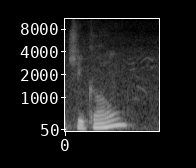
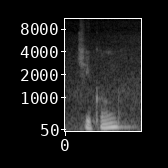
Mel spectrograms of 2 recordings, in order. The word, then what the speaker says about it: Qigong: Se pronuncia como Jinan Qigong pero en México podemos decir Chineng, Chikung. Y em,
